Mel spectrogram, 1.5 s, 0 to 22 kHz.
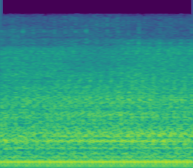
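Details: John Deere 855 diesel tractor, barn rescue, started and running properly: it settles into a steady, even low idle with a smooth hum and no knocks or misses, a normal idle.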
